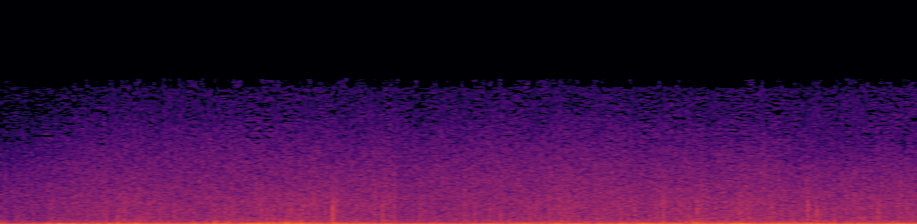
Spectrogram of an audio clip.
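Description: Steady rain falls through an old black-and-white era Tamil comedy film scene, a constant hiss with a low hum beneath, even and unbroken throughout with no voices.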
